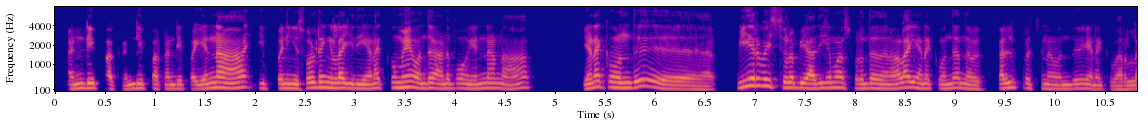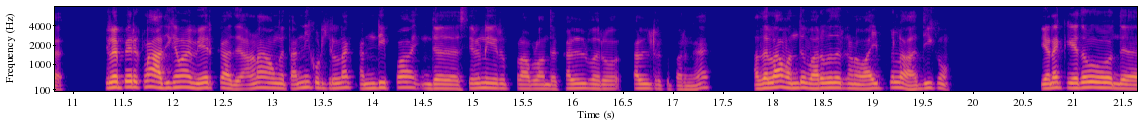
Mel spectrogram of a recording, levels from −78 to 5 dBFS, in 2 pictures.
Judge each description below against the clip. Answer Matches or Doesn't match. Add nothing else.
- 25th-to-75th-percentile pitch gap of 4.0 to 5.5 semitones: Doesn't match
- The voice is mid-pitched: Matches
